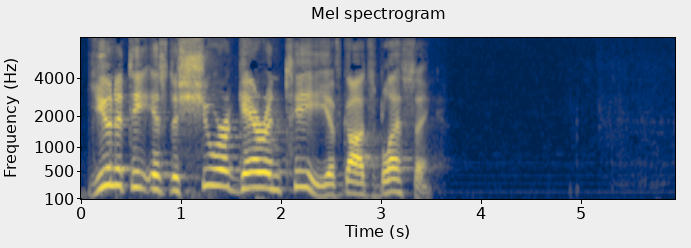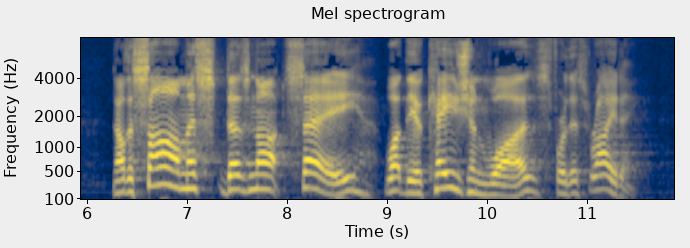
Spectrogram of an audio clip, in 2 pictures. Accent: North Carolina, United States; Now, I came from North Carolina. You might not like people who talk funny.

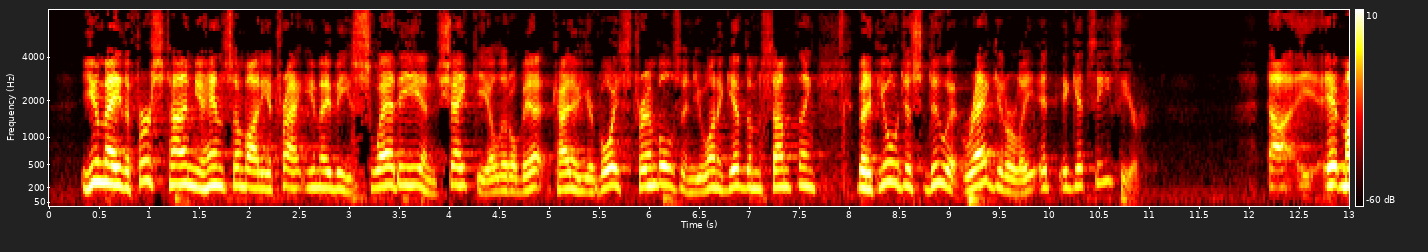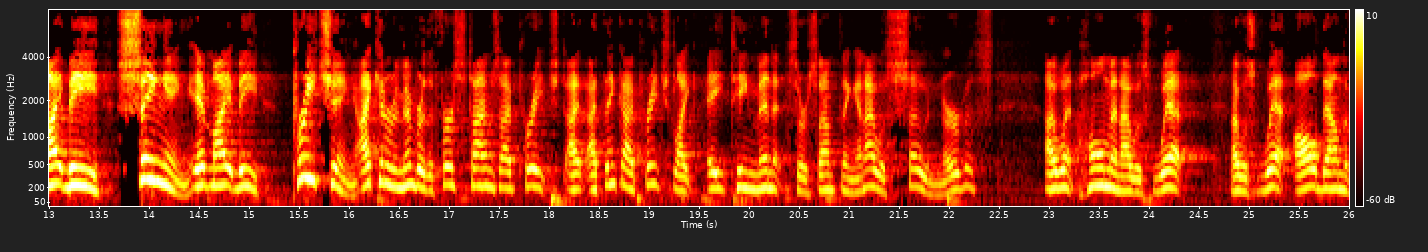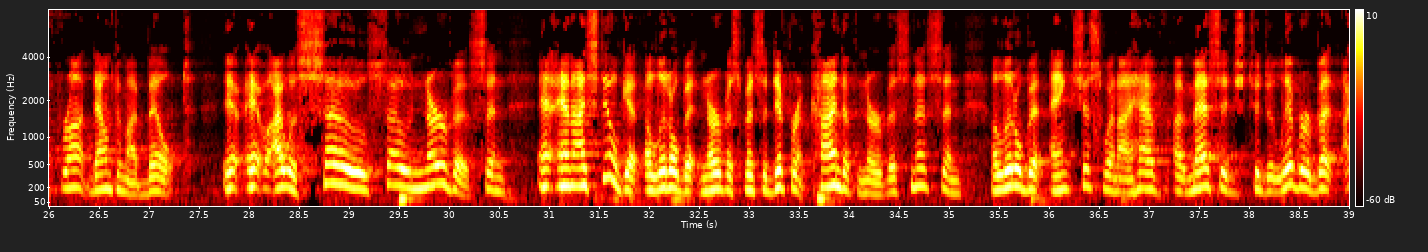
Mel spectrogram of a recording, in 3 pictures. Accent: Kernersville, North Carolina, United States; I grew up in Kernersville, North Carolina, just outside of Winston-Salem. Winston-Salem's really big. Kernersville was a crossroad with a blinking light.

